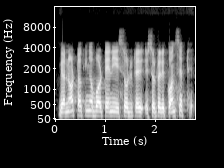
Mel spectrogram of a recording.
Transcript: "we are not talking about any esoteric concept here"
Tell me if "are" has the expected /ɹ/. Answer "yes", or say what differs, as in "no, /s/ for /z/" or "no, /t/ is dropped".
yes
